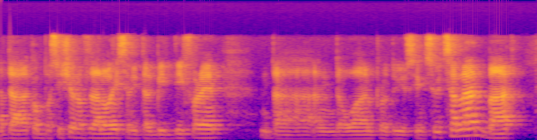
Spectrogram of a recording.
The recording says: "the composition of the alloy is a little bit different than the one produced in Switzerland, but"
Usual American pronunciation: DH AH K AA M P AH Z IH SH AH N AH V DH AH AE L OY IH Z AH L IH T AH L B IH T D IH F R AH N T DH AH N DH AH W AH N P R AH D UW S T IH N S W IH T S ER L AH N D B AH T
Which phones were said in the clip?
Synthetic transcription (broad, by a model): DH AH K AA M P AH S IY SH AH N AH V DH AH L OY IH S AH L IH T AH L B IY T D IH F R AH N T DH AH N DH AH W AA N P R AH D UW S IH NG S W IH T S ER L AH N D B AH T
